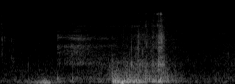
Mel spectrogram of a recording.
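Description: Brief handling noise: a soft low thump about half a second in, then a short rustle and bump a second later, as a bundle of fresh evergreen sprigs is moved and picked up.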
